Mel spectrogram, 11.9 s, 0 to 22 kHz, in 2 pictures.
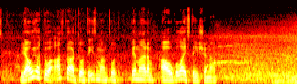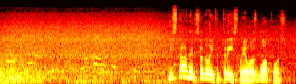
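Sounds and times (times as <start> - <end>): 
speech: 0.0 - 4.5, 9.3 - 11.7
faint murmur of voices: 4.0 - 9.4
water sprayed as fine droplets into fog at an expo site: 4.4 - 11.8.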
